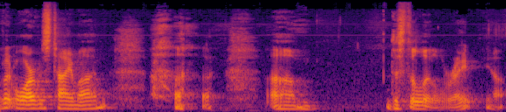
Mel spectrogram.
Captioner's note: laughing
